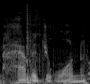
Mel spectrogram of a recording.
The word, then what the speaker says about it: Habbage: The H is silent technically because we don't want to step on the cabbage's toes, but it is Ham Cabbage or Habbage.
